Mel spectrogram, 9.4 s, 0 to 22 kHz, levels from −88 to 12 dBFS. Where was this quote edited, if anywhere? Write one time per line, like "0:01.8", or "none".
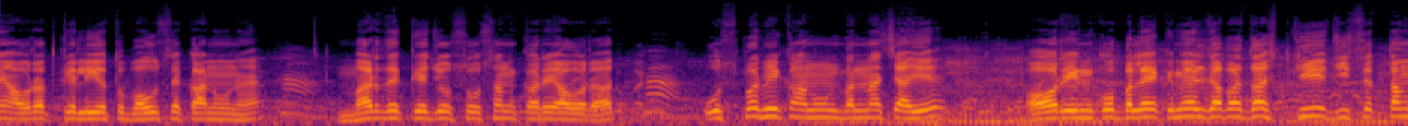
none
